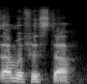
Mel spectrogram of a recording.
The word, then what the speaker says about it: Amethysta: It's Amethysta. Amethysta. Gotcha. But welcome. Like the jewel with an A behind that.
